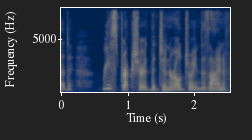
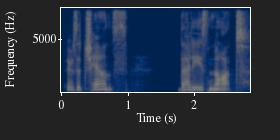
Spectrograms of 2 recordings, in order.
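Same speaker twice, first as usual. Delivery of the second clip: softer, slow, gently breaking hard news; kind and gentle; 8 dB quieter, slower than usual. A narrator's reading. Reed gently telling Tony his teammate may be dead, soft and kind. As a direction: ease the blow, soft and kind. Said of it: "his voice was unexpectedly kind, gentle almost".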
